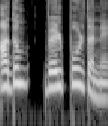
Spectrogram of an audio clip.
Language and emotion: Malayalam, neutral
